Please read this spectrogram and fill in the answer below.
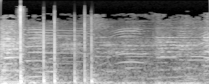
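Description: A quick volley of about six sharp aerial firework bangs in the first second, over show music.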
